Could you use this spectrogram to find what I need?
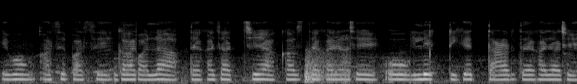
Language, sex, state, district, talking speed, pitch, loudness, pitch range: Bengali, female, West Bengal, Jhargram, 165 wpm, 225 Hz, -26 LUFS, 225-230 Hz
